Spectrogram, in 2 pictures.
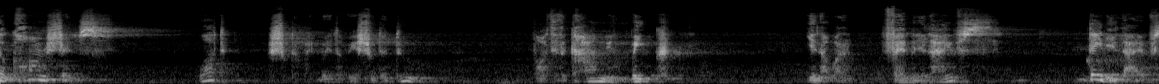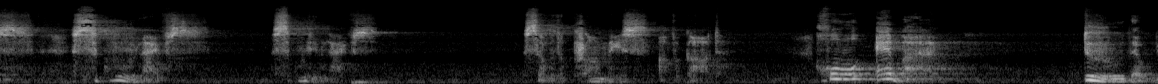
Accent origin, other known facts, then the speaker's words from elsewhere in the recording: Xintai, Shandong, China; moved away as an adult; also born or lived in Paris, France; now in Shenzhen, China; I met my folk, my village people from Xintai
